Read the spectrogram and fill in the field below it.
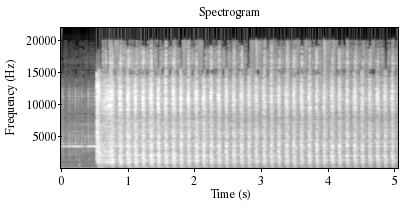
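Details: Carrier Supra 850 reefer with Kubota D722 diesel on a Volvo VNL780, unstarted for weeks, fuel lines just refitted loosely: steady even starter cranking about three compressions a second, never catching; air still in the injection lines stops it firing.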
